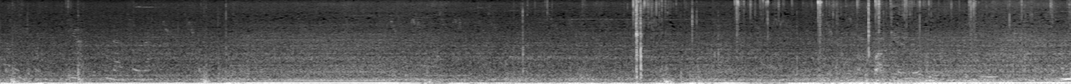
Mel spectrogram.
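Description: Car cabin noise while driving slowly: a steady low engine and road rumble, with scattered sharp clicks in the second half.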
